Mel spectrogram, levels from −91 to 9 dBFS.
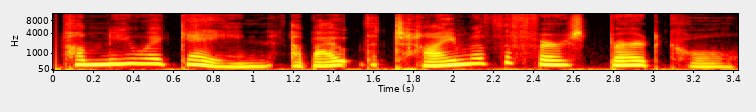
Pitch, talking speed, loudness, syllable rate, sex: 220 Hz, 195 wpm, -16 LUFS, 4.0 syllables/s, female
